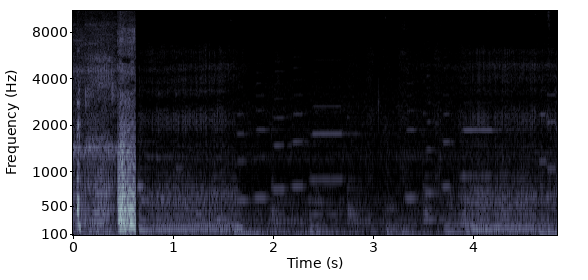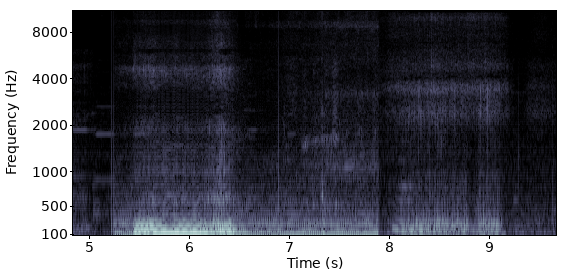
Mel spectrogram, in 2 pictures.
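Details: A father snoring, affecting a baby's sleep: a loud, deep, rattling snore rising over soft background music after quieter breathing; heavy snoring.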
